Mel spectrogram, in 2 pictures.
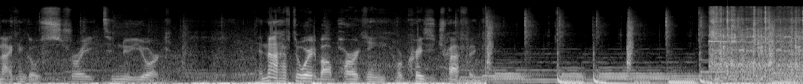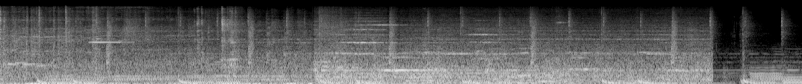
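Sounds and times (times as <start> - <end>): background music with a beat: 4.8 - 16.0
train wheel squeals: 7.1 - 15.2
train rattling rumble: 7.1 - 15.3.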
